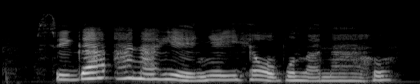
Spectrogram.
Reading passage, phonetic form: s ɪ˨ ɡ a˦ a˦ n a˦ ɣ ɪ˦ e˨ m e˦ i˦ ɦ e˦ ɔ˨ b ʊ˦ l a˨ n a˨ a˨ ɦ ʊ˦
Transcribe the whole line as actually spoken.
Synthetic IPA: s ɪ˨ ɡ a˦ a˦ n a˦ ɣ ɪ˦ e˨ ɲ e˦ i˦ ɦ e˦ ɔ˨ b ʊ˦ l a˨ n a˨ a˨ ɦ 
